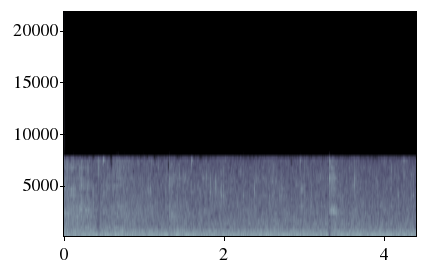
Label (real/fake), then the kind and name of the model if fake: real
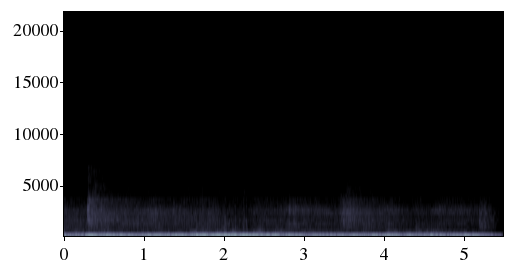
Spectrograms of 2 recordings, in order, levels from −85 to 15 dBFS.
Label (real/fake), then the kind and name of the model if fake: real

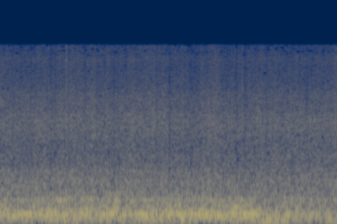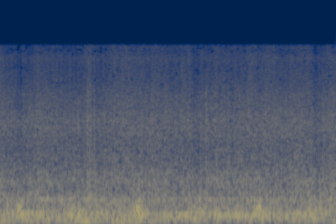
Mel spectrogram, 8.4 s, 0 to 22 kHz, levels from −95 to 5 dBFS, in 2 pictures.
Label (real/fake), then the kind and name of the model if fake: real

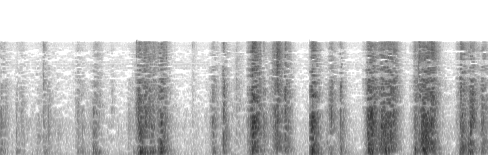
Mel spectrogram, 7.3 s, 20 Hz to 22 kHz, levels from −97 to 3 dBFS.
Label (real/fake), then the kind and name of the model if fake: real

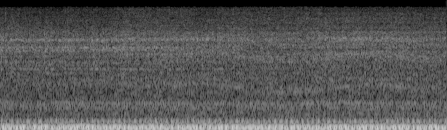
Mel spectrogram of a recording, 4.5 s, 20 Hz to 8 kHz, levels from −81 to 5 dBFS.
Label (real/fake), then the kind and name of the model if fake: fake, vocoder, BigVGAN v2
